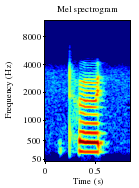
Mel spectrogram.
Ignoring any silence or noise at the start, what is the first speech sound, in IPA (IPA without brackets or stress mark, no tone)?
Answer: t̪ʰ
